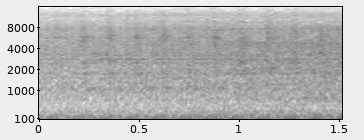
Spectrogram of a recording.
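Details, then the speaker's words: 1973 Dodge Dart Sport V8, warm, after head work, lifter noise gone: uneven, lumpy idle with a repeating stumble; two cylinders dead, thought to be 6 and 7, no change when their wires are pulled despite spark present and firing order checked. "this is number seven nothing it is sparking but it just got nothing just to show this is the one next to it it's definitely affecting it right there"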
